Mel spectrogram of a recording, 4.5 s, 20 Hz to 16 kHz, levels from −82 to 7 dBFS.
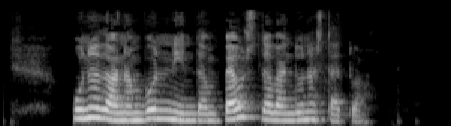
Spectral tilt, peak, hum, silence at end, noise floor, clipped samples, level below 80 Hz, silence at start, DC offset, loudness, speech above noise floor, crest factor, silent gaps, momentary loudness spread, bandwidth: -6 dB/octave; -2 dBFS; none; 0.9 s; -73 dBFS; under 0.1%; -62 dBFS; 0.75 s; under 0.1%; -16 LUFS; 57 dB; 16 dB; none; 16 LU; 11.5 kHz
